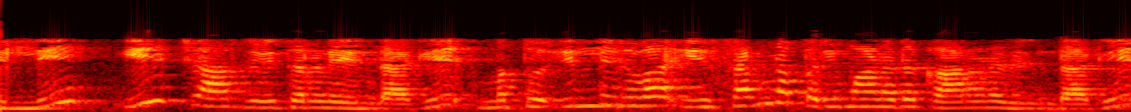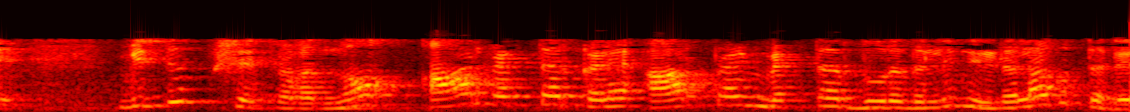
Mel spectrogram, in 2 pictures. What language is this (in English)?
Kannada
